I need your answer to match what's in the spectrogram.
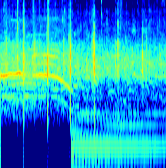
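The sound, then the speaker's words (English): An audience claps for the Lord Jesus, with sharp, scattered claps over a dense bed of applause. A sustained tone slides downward at the start, and a low hum enters partway through. “Clap for the Lord Jesus.”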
